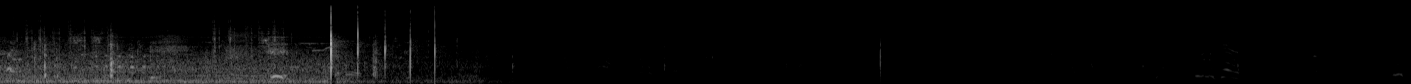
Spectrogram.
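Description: Rustling and scuffling of people running through leafy undergrowth, with voices, then a quick run of sharp clicks. After that the sound drops away to near silence.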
